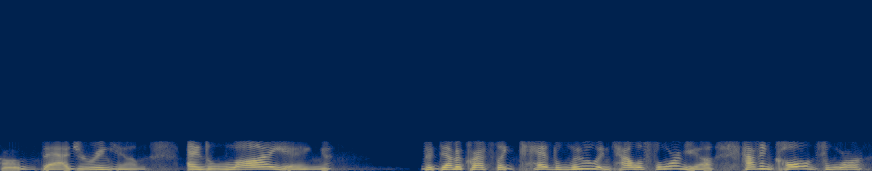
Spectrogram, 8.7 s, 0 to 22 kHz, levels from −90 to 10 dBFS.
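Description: Speech, passed through a Codec 2 vocoder throughout. It sounds robotic and buzzy, and nothing survives above 3.8 kHz. The heavy damage fits roughly 2.4 kbit/s resynthesis.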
